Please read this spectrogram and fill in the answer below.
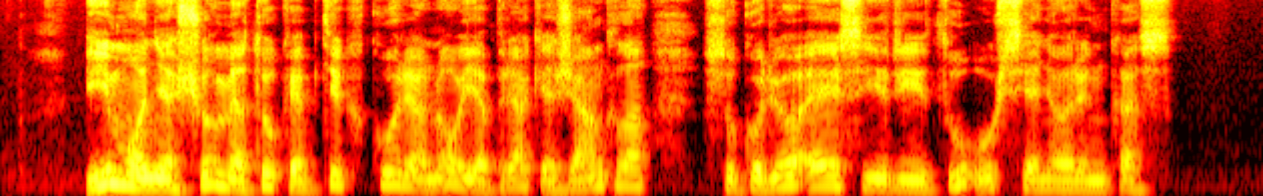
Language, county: Lithuanian, Alytus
